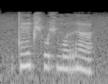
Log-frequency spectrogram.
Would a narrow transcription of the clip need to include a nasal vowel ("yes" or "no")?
yes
